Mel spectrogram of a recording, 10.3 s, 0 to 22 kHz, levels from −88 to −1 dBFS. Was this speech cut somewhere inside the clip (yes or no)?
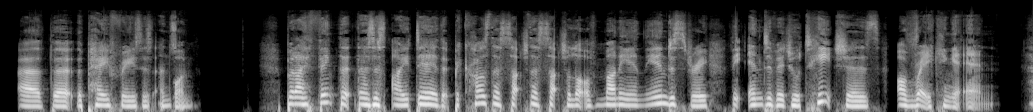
yes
